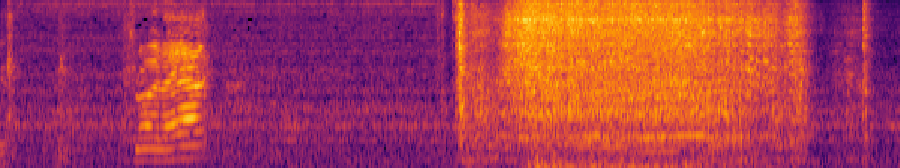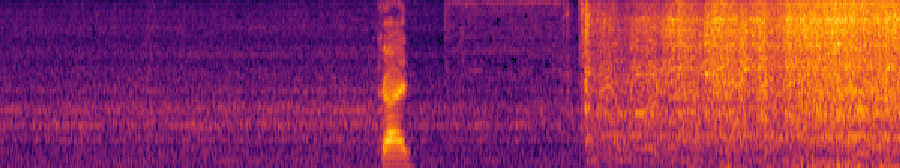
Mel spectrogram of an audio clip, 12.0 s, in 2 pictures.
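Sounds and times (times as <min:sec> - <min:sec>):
car engine cranking and starting: 0:03.0 - 0:05.8, 0:09.8 - 0:12.0.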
